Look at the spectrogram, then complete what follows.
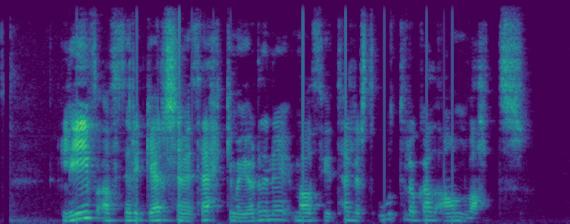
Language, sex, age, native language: Icelandic, male, 30-39, Icelandic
